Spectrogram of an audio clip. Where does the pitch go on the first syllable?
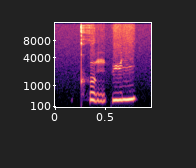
low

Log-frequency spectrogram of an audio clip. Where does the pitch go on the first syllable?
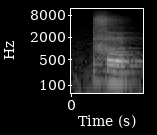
low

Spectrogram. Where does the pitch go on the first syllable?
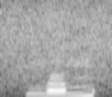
rising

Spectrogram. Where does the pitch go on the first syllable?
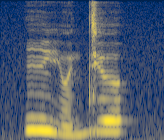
high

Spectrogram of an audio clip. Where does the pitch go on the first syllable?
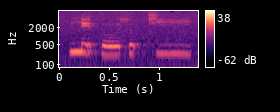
falling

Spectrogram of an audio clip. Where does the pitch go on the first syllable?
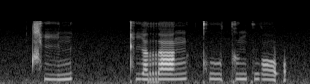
rising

